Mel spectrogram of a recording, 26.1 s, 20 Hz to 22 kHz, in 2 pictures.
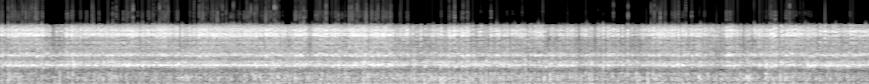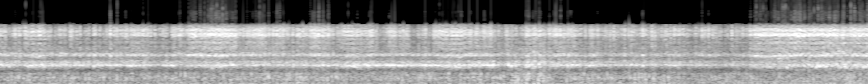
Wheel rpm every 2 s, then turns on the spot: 220, 230, 230, 230, 230, 240, 220, 230, 230, 230, 230, 230, 200.
none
